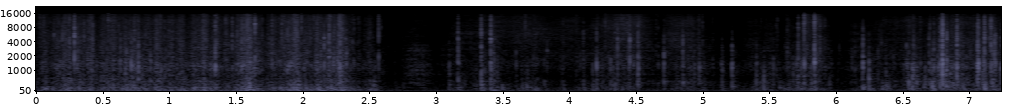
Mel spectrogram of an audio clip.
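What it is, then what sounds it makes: Metallized plastic chip bag being crinkled. A Doritos chip bag made of metallized plastic film, partly full of chips, is held and squeezed by hand. It gives dense, bright crinkling and rustling with sharp crackles, briefly quieting near the three-second mark before the crinkling builds again.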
